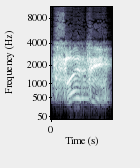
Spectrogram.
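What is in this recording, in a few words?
Serbian bailout mood high, speech; War Thunder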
